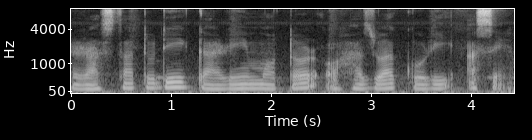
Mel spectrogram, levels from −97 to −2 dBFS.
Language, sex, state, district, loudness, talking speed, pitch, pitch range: Assamese, male, Assam, Kamrup Metropolitan, -23 LUFS, 95 wpm, 110 Hz, 105-120 Hz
